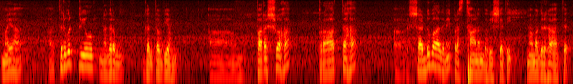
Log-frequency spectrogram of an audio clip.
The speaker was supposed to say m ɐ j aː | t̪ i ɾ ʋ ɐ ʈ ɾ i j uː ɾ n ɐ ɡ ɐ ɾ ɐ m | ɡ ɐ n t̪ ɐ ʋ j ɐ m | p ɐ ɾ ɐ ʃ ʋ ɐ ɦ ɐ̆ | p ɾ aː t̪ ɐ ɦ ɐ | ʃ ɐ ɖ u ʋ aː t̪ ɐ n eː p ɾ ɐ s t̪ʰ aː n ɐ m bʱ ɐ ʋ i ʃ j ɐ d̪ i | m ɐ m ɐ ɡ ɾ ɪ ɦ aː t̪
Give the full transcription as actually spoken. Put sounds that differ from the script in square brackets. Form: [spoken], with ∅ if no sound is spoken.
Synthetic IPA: m ɐ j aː | t̪ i ɾ ʋ ɐ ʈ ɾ i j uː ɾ n ɐ ɡ ɐ ɾ ɐ m | ɡ ɐ n t̪ ɐ ʋ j ɐ m | p ɐ ɾ ɐ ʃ ʋ ɐ ɦ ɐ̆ | p ɾ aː t̪ ɐ ɦ ɐ | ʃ ɐ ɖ u ʋ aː [d̪] ɐ n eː p ɾ ɐ s t̪ʰ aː n ɐ m bʱ ɐ ʋ i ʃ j ɐ [t̪] i | m ɐ m ɐ ɡ ɾ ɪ ɦ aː t̪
